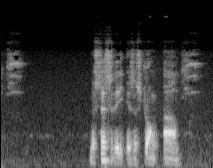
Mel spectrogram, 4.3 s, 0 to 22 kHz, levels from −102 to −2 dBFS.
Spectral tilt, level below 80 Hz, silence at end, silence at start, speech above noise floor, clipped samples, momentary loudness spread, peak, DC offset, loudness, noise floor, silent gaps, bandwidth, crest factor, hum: -5 dB/octave; -52 dBFS; 0.35 s; 0.2 s; 43 dB; under 0.1%; 20 LU; -2 dBFS; under 0.1%; -20 LUFS; -63 dBFS; none; 9.4 kHz; 20 dB; none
